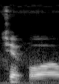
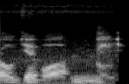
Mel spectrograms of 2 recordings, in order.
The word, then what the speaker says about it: Ojibwa: They call us Chippewa, but we're not Chippewa. We're Ojibwa. That's some French bastard that didn't know how to pronounce Ojibwa.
